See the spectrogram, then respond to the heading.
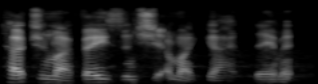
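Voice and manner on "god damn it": muttered curse. Retold or imitated. Retold annoyance on the bike.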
